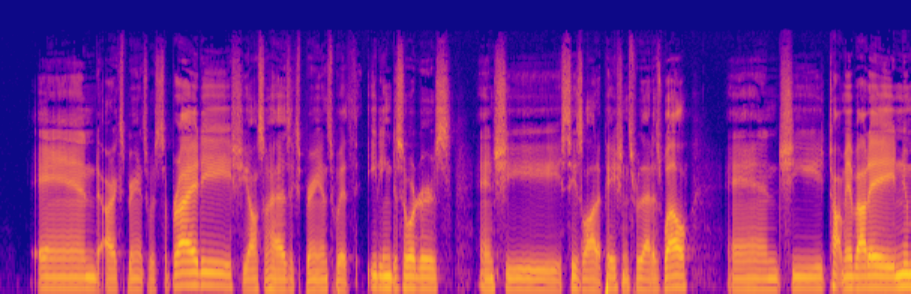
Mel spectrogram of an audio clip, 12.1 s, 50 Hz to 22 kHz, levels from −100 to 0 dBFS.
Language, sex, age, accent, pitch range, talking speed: English, male, 20-39, American, 100-115 Hz, 150 wpm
